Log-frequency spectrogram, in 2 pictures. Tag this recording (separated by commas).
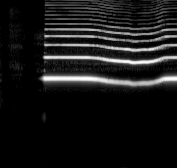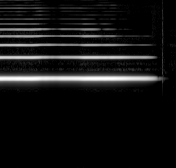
Musical instrument, Music, woodwind instrument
